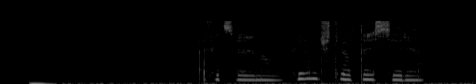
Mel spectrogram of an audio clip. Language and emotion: Russian, neutral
